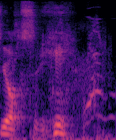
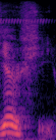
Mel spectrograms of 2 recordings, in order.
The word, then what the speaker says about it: Yoshi: is yossi even sorry in japan it's yossi it's not america america is yoshi but it's yossi so i imagine it's supposed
